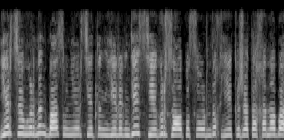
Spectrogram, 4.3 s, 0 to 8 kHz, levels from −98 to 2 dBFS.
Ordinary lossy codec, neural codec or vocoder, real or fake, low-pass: none; codec, 16 kHz, 8 kbps, FreqCodec, larger model; fake; 7.2 kHz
